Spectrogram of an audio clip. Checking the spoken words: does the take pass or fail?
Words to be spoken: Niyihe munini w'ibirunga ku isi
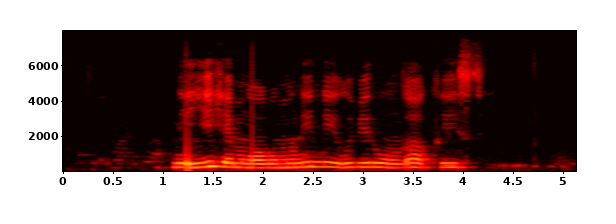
fail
